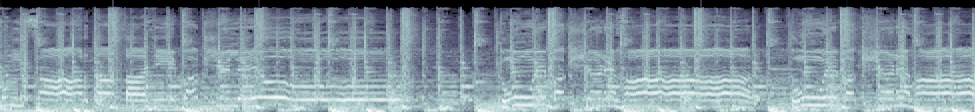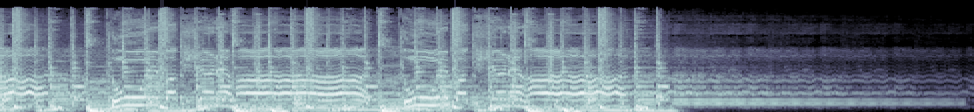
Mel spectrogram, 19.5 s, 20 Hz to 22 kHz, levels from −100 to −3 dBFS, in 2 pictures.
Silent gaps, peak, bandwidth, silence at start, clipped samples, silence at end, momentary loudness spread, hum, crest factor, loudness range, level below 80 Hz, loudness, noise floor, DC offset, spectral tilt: none; 0 dBFS; 17 kHz; 0 s; under 0.1%; 1.2 s; 5 LU; none; 12 dB; 3 LU; -22 dBFS; -11 LUFS; -44 dBFS; under 0.1%; -4.5 dB/octave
